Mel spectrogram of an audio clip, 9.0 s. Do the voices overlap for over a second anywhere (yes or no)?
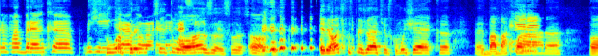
yes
